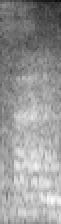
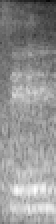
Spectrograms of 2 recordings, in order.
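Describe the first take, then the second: First: The word begins with 'sa', said 'sahari'. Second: The word begins with 'se', said 'sehri'. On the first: The speaker calls it right. "মুখে আমাদের বলতে হবে কি? সাহারি শব্দটা বলতে হবে।" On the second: The speaker calls it wrong. "আমরা কিন্তু সেহরি বলবো না।"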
